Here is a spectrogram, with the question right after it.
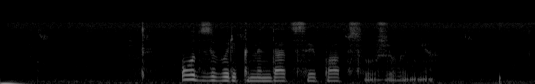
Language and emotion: Russian, neutral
